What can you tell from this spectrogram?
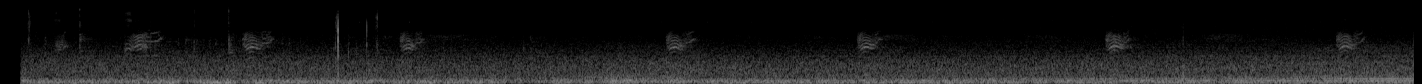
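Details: An Eastern grey squirrel in a neighbourhood park gives short, harsh alarm calls repeated every one to two seconds.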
